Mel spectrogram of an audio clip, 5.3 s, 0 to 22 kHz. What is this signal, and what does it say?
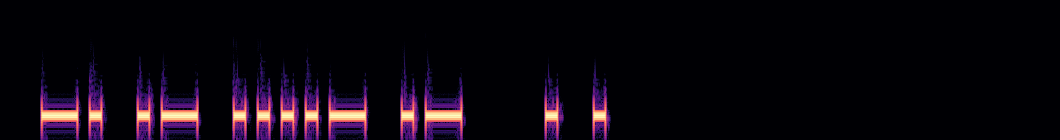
Morse code, heard as a keyed tone, about 20 wpm, 700 Hz. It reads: NA4A EE
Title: POTA QSO Practice - 20wpm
